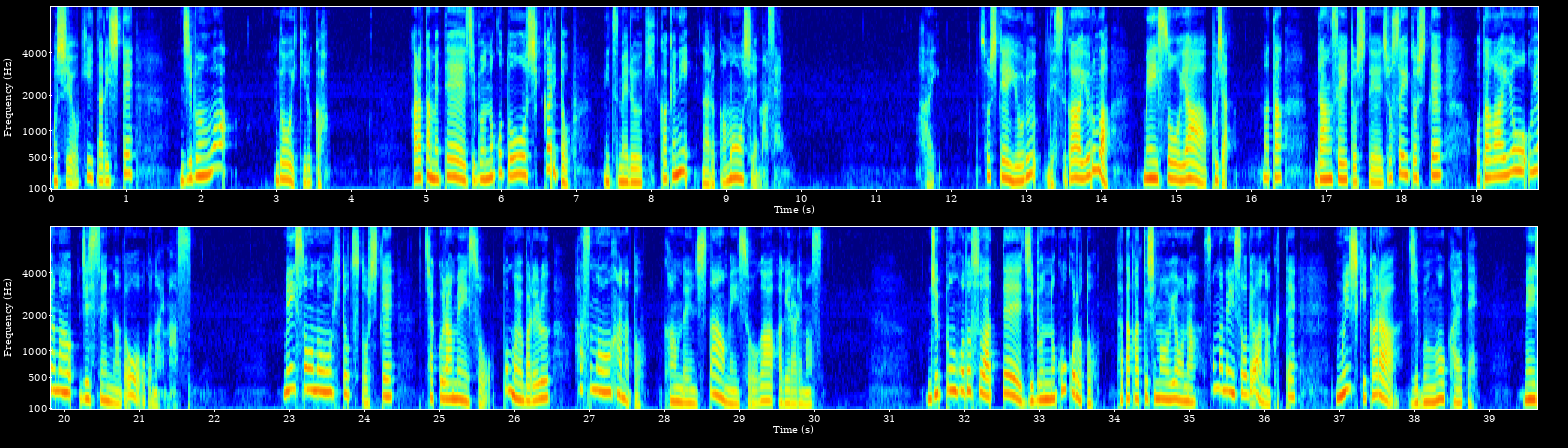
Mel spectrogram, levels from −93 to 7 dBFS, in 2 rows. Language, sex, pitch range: Japanese, female, 165-245 Hz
